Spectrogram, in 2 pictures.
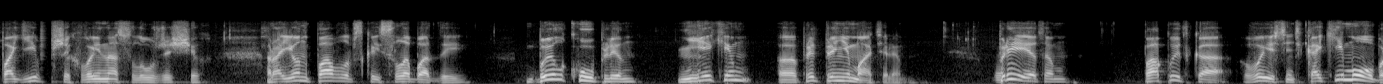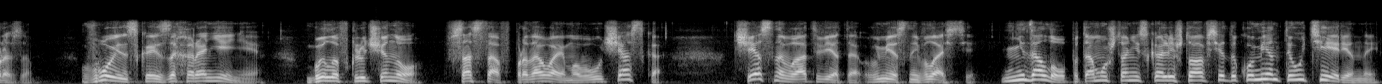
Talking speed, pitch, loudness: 85 wpm, 150 Hz, -15 LUFS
